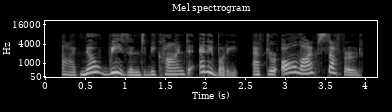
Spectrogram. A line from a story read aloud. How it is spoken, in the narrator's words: cried Miss Havisham angrily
